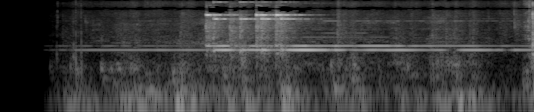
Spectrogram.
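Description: An electronic doorbell chime ringing: two steady tones sounding together for about two and a half seconds, over the low rumble of a handheld microphone.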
